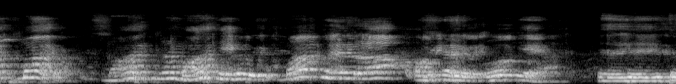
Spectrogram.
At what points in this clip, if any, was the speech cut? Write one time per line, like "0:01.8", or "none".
0:05.6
